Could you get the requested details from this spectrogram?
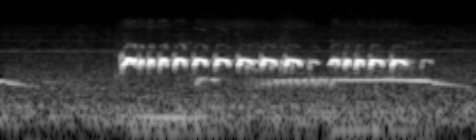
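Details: Local zebra dove, praised as a sweet, frequent singer, delivers a rapid stuttering series of about fifteen bright clipped notes over three seconds, above a long low steady hoot.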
